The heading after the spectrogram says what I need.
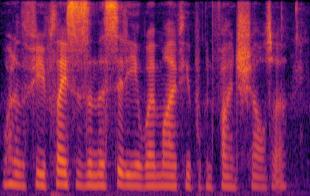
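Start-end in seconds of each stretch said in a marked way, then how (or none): none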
